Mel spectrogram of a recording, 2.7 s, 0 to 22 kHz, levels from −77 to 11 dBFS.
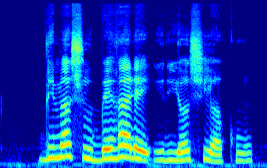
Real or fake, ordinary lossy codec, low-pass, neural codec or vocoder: fake; none; none; codec, 44.1 kHz, 2.6 kbps, SNAC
